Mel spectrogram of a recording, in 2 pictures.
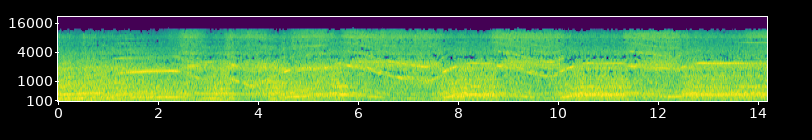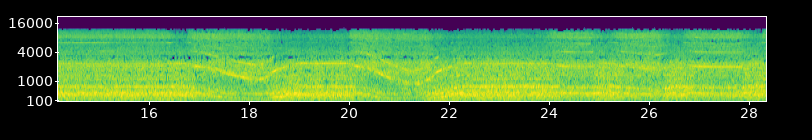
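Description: Bus drivetrain with a Voith retarder running, a loud machine sound with a high whine over it. Its pitch drops and climbs back again and again every few seconds.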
